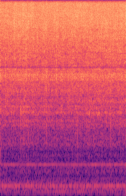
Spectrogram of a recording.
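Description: Meat frying in olive oil in a pan, a loud, dense, continuous sizzle and hiss heard up close with no talk.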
